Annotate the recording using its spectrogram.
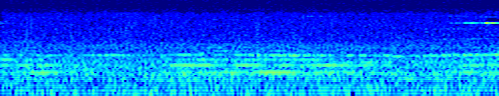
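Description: Near silence: a faint low hum of the car's cabin, with a few faint steady tones.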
